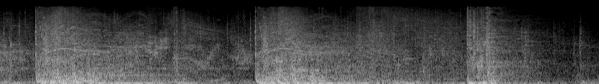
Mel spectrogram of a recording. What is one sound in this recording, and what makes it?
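A heavy weapon fires loud blasts that echo and slowly fade.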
